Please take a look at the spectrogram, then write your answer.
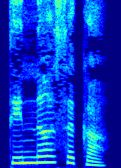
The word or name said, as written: ತಿನ್ನಾಸಕ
